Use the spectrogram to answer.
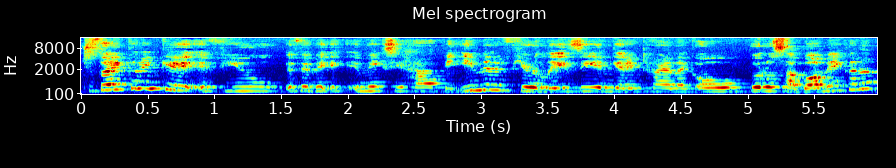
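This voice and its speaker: Loud and animated in tone, a woman speaks at a high pitch with lively intonation and a fairly quick pace, amid noticeable background noise and audible room echo. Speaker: mental health educator. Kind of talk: live stream Q&A, English and Dari. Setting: live video stream. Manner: hyper, animated.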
